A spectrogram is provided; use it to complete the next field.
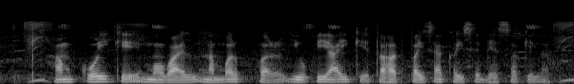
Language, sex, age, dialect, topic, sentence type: Magahi, male, 46-50, Western, banking, question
